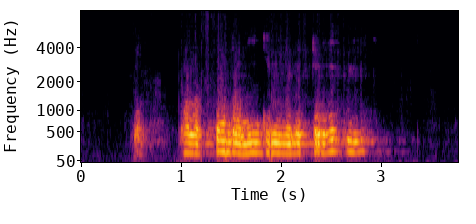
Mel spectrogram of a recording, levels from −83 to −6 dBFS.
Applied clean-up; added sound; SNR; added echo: neural separator model SepFormer DNS4.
